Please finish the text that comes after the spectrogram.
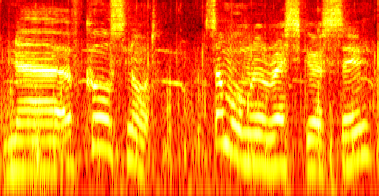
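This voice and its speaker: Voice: mid-range voice, animated, moderate pace, lightly acted. A performer playing a sensible, reassuring older boy in a children's adventure radio play. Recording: noisy old cassette transfer.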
